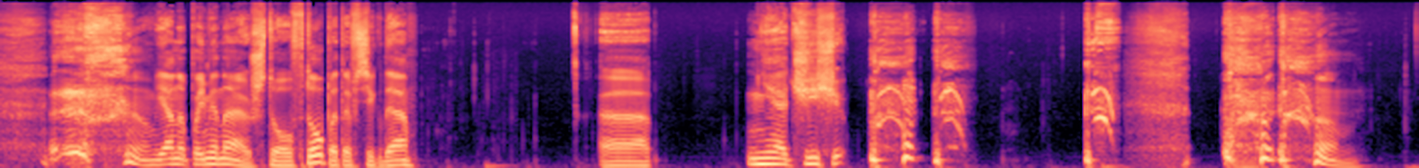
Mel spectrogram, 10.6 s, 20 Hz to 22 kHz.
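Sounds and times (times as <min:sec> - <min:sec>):
person coughing harshly: 0:00.3 - 0:01.2, 0:06.5 - 0:07.3, 0:08.1 - 0:08.5, 0:09.2 - 0:10.2
speech: 0:00.3 - 0:03.2, 0:04.5 - 0:05.0, 0:05.6 - 0:07.2, 0:09.5 - 0:10.2.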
